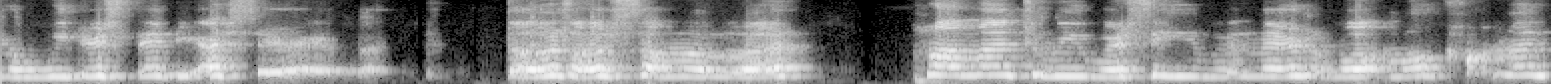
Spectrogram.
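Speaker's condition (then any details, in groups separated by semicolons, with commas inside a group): Cerebral palsy; since childhood, uses wheelchair, wears braces; age 28, needs help with most daily tasks; speech issues, uses text-to-speech and speech-to-text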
